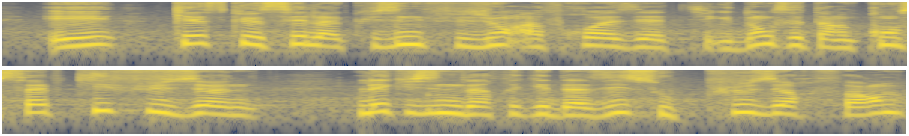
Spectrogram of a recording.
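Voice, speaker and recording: A woman speaks fairly quickly in a normal speaking voice, her pitch fairly high with ordinary variation. The sound is dry and close with no echo. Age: 20s. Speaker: entrepreneur pitching a startup. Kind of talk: startup pitch and interview.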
